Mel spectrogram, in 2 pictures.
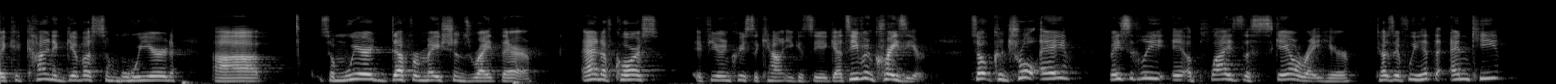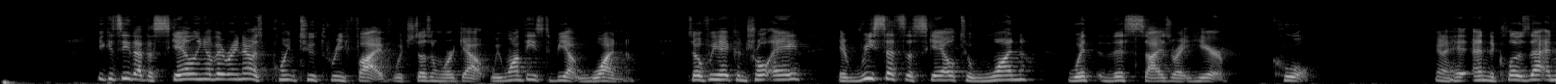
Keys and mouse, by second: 0.2-6.9 middle drag, 7.7-9.2 drag, 9.2-10.3 middle drag, 10.3 ctrl+a, 14.9 n, 18.1-22.8 middle drag, 22.8 ctrl+a, 27.3 middle click, 29.4 n, 30.4-31.1 drag.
